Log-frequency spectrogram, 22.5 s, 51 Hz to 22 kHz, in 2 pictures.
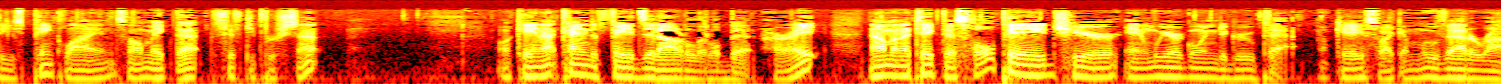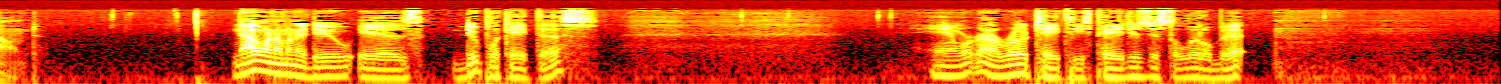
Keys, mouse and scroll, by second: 0.7 click, 2.3 KP_5, 2.4 KP_0, 2.6 Return, 3.8 click, 7.3-8.2 drag, 9.6 click, 10.2 click, 10.6-12.9 drag, 16.0 click, 17.6 click, 18.6 click, 19.8 click, 21.9-22.5 drag.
